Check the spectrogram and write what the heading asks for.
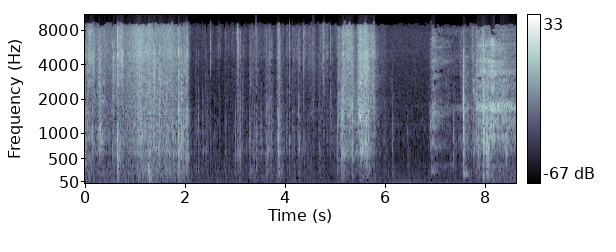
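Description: Wrapping paper being torn and crumpled as a flat, framed gift is unwrapped: rustling bursts at the start, again about five seconds in and near the end, with small crackles between.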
